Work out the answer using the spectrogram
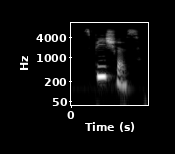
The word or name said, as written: specious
